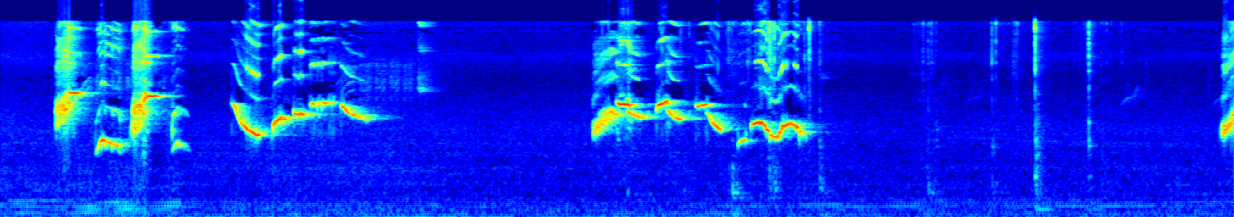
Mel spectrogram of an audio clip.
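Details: Orange-headed thrush song in two bursts of varied, rapid whistled and chattering notes that sweep up and down, each burst about a second and a half long, separated by a few seconds of quiet with faint clicks.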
